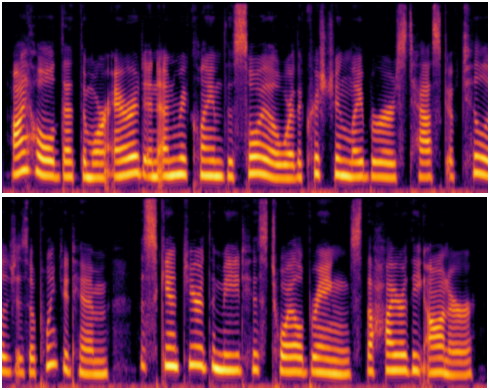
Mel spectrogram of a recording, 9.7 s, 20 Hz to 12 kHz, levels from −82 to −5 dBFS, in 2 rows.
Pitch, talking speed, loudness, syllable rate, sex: 235 Hz, 180 wpm, -17 LUFS, 5.0 syllables/s, female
